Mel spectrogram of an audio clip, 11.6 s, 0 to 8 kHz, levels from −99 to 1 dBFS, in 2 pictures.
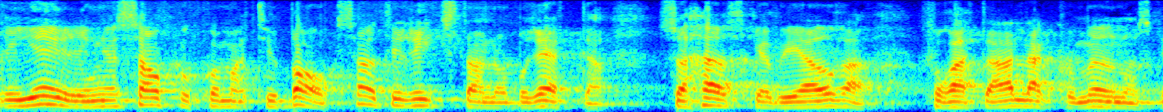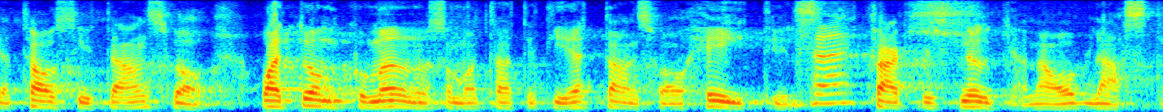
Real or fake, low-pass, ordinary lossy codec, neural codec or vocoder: fake; none; none; codec, 16 kHz, 8 kbps, FunCodec, trained on Chinese and English, 25 frames a second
